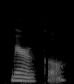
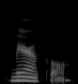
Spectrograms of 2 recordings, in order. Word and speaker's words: miracle: 미라클 미국식으로는 miracle 이렇게 a 살짝 힘빠진 어 소리가 나고요 끝에는처럼 발음이 됩니다 miracle miracle 미국식으로 발음하는 것이 어려우시면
